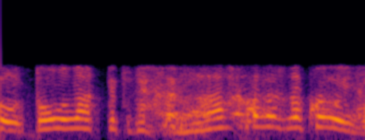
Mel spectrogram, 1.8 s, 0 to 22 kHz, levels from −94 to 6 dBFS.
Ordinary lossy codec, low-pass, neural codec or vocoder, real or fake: Opus, 16 kbps; 3.6 kHz; codec, 16 kHz, 4 kbps, FreqCodec, smaller model; fake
